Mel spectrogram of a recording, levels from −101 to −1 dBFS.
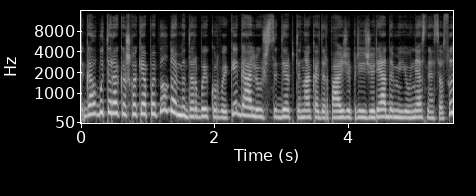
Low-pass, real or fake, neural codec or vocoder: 14.4 kHz; fake; autoencoder, 48 kHz, 128 numbers a frame, DAC-VAE, trained on Japanese speech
